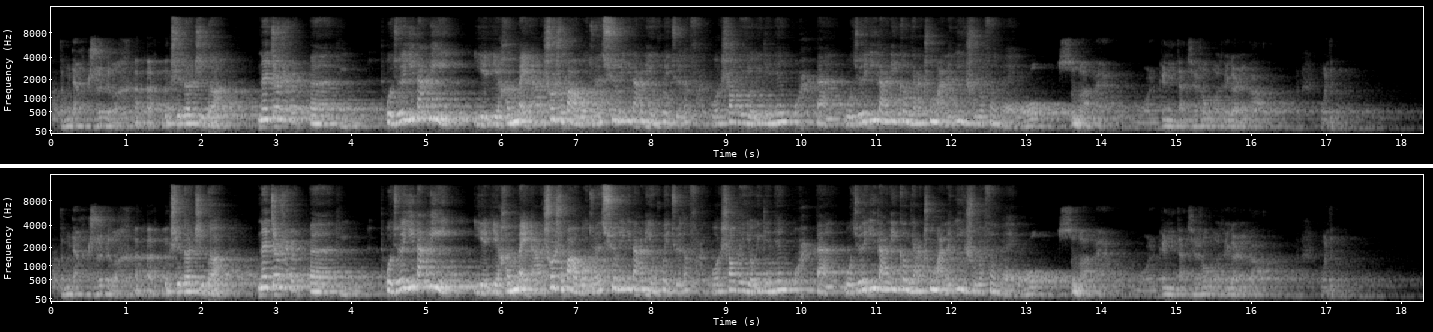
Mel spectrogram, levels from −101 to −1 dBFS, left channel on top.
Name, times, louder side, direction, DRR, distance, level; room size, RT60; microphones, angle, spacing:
voice 1, 0.1-2.2 2.9-3.1 3.8-4.0 7.7-8.0 12.7-14.1 14.4-16.2 16.7-17.1, equal, 5° left, 0 dB, 0.9 m, -39 dB
voice 2, 1.5-2.4 2.7-3.9 4.5-12.8 13.6-13.8, right 1 dB, 25° right, 2 dB, 0.3 m, -26 dB
15.0 x 5.5 x 3.1 m, 2.9 s
head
